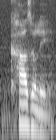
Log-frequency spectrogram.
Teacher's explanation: Ở đây trọng âm của nó là âm kha, trọng âm là âm đầu tiên. Còn dù ở khi chúng ta đọc nhanh thì nó giống như là rùa các bạn ạ, như kiểu nó nối lại với nhau đấy.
